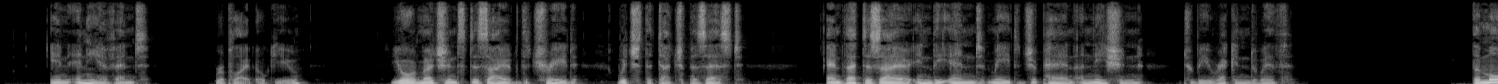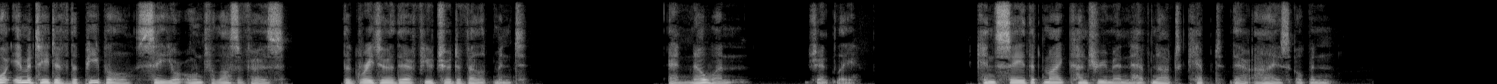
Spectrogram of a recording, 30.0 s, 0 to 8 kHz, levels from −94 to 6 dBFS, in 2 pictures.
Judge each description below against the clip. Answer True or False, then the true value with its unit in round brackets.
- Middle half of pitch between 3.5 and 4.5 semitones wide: True (3.8 semitones)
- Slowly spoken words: True (115 wpm)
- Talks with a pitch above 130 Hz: False (110 Hz)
